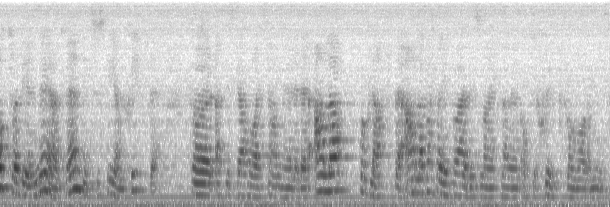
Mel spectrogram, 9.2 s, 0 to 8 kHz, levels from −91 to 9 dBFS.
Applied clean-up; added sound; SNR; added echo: none; none; none; reverberation time 0.3 s.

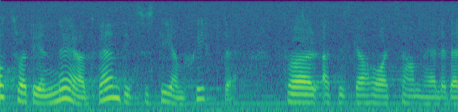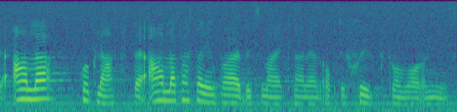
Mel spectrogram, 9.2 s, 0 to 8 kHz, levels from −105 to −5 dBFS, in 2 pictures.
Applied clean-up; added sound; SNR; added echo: none; none; none; none.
